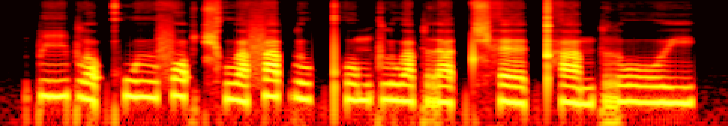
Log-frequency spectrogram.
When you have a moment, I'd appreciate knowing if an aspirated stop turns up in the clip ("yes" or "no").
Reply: yes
